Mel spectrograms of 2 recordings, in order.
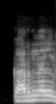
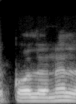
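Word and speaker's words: colonel: Lieutenant का spelling जैसे है, कर्नल का स्पेलिंग जैसे कोलोनल आता है, हम लोग तो उसको बोलते नहीं कोलोनल, कर्नल ही बोलते हैं।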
